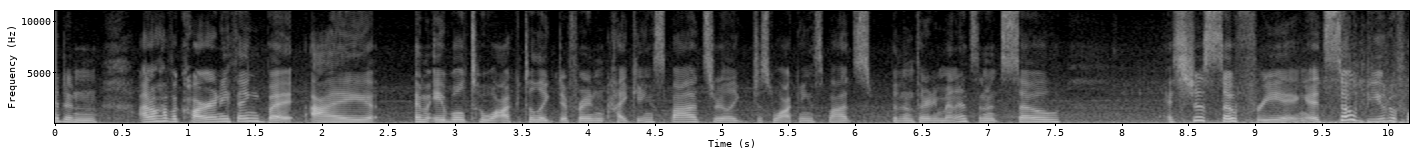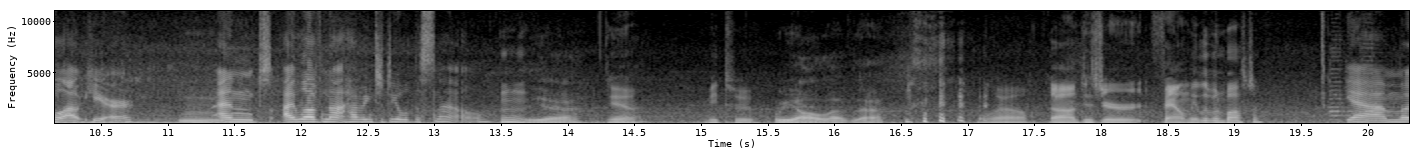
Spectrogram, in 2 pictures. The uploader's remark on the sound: At The WGA Netflix Strike. In front of the Netflix building in Los Angeles.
